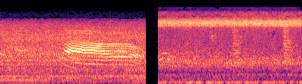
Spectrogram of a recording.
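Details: A domestic cat gives a drawn-out meow with a wavering pitch, followed by an abrupt cut to a busier scene with a steady high whine and background noise.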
